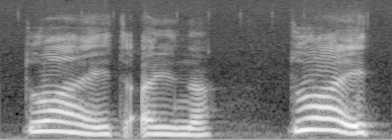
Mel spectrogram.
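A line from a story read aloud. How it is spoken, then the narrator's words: Moaning. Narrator (Turkish): diye inledi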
